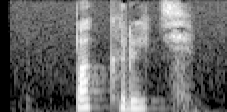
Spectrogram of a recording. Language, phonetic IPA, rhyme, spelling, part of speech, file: Russian, [pɐˈkrɨtʲ], -ɨtʲ, покрыть, verb, Ru-покрыть.ogg
- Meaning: 1. to cover, to roof (a house) ; to thatch, to tile 2. to coat (with paint) 3. to cover, to trump (in card games) 4. to scold, to rail (at), to swear (at)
